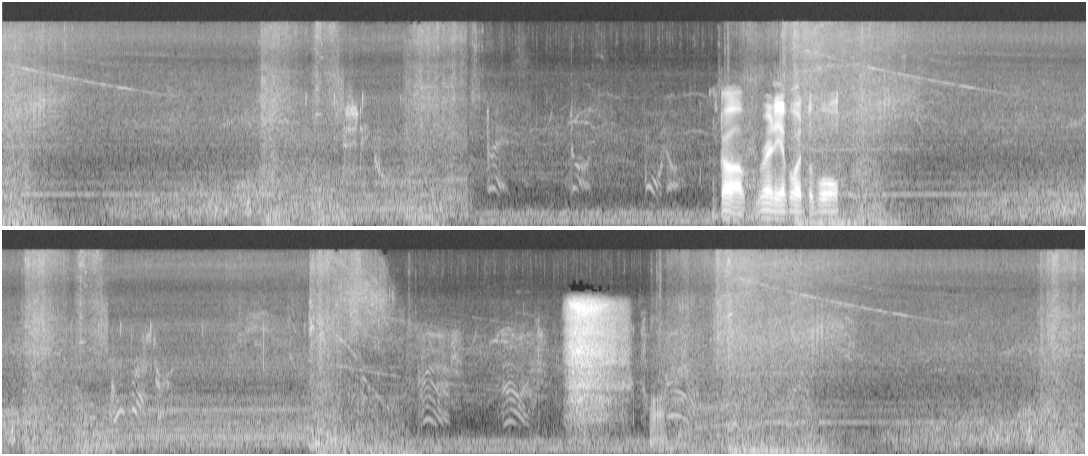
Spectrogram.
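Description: A racing car engine roars and revs.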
